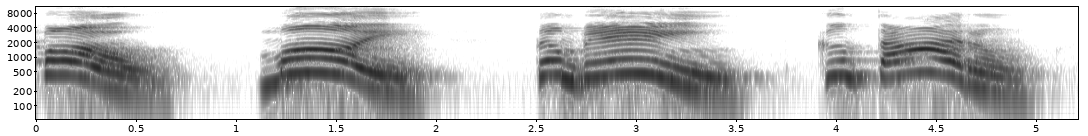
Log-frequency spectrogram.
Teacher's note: A saída de ar é pela boca e pelo nariz. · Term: som nasal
